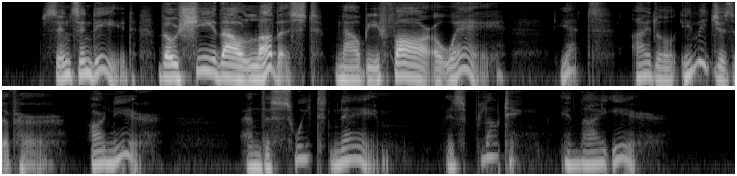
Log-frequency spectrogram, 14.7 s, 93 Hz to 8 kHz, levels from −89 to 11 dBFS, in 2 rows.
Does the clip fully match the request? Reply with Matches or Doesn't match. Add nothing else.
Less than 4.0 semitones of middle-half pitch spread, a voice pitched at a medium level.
Doesn't match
